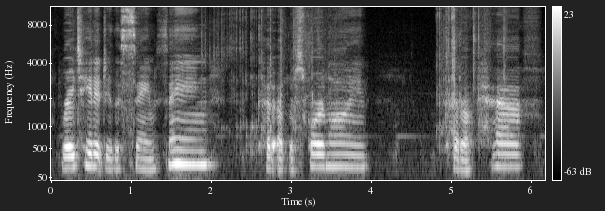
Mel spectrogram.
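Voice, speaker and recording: A woman hosting a craft tutorial, losing her voice and clearing her throat as she talks through each step while working. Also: on the low side, background noise. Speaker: crafting channel host.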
